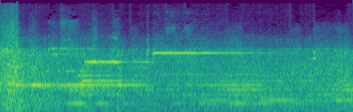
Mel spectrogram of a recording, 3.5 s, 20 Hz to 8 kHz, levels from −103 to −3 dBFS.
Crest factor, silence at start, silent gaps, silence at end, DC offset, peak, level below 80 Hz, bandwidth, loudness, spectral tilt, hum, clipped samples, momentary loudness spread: 18 dB; 0 s; none; 0 s; under 0.1%; -8 dBFS; -50 dBFS; 7.6 kHz; -23 LUFS; -6 dB/octave; none; under 0.1%; 11 LU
